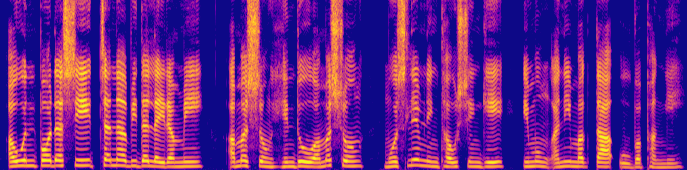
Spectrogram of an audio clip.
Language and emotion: Manipuri, neutral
